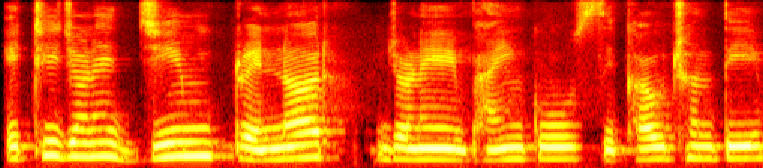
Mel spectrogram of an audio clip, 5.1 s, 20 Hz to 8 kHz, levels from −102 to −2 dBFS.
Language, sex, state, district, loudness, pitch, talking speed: Odia, female, Odisha, Khordha, -14 LUFS, 235 Hz, 80 wpm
